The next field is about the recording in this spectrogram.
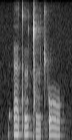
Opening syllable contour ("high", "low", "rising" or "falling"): falling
